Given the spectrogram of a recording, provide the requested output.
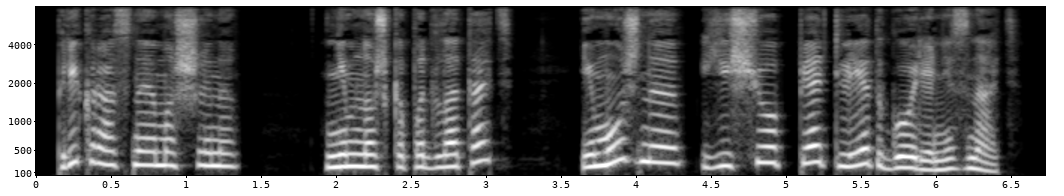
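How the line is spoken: Calm reply. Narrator (Russian): незнакомец спокойно ответил

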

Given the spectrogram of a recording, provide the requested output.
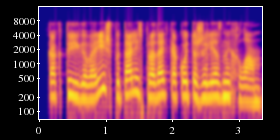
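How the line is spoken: Growl. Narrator (Russian): рыкнул Пи

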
